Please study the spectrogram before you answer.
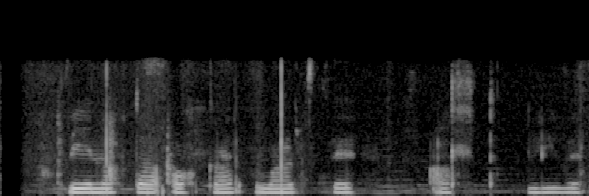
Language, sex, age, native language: Icelandic, female, 7, Icelandic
